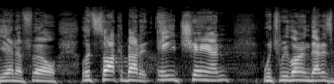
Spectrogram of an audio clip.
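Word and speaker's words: Achane: happening around the NFL let's talk about it achan which we learned that is a pronunciation of his name a couple weeks ago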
